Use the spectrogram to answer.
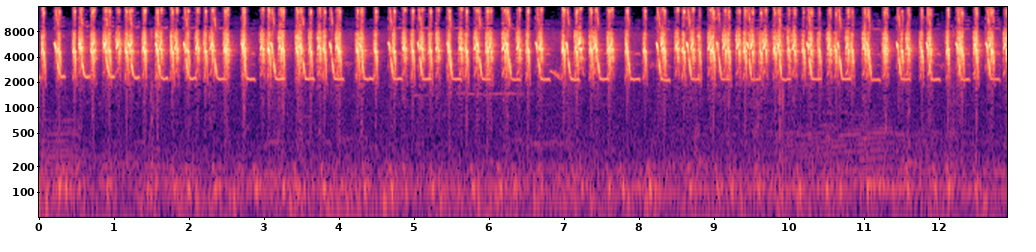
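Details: Tailorbird known locally as prenjak lumut, giving a lure call for attracting birds: long unbroken bursts of rapid high downward-hooked notes, a brief lull near the middle, then the fast series resumes.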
